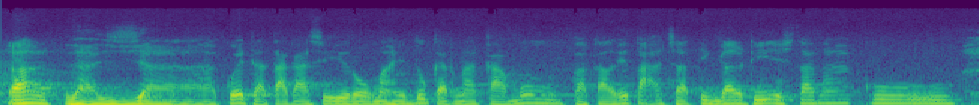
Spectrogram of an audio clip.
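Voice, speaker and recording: A man voicing the Lord as a calm, patient, gently teasing figure with a Javanese accent, low and soft. The sound is dull and carries a long hall echo. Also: moderate pace, noisy background, lightly acted.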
